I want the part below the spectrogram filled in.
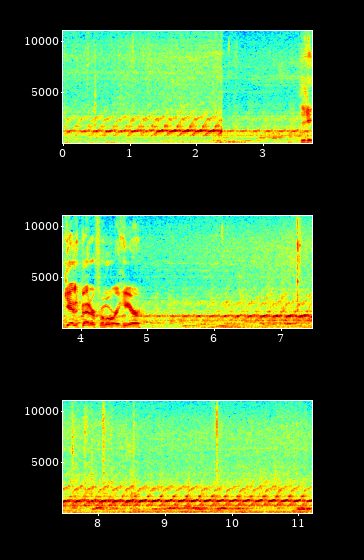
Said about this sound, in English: the burglar alarm's going off in there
